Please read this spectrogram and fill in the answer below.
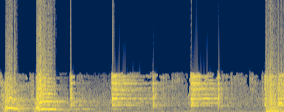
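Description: A man's voice calls out in the first second. Then a melody instrument of the traditional Korean accompaniment plays two short held notes, the second about a second after the first.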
